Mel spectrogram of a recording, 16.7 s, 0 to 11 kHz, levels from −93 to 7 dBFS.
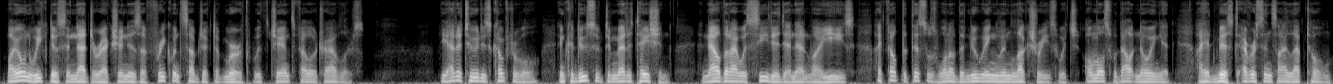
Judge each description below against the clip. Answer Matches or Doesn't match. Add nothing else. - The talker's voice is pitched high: Doesn't match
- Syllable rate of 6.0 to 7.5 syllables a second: Matches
